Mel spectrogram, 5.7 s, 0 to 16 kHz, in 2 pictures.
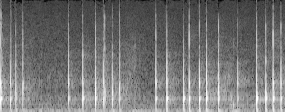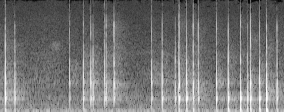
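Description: Long dark nails scratch and tap the front of a small white printed cardboard iPhone box held upright, making quick, dry clicks with a hollow tone around 450 Hz. The taps come in rapid bursts separated by brief pauses, each dying almost instantly over a faint, soft background hiss.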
